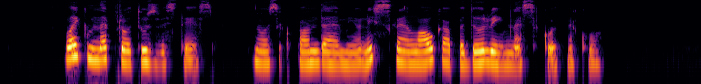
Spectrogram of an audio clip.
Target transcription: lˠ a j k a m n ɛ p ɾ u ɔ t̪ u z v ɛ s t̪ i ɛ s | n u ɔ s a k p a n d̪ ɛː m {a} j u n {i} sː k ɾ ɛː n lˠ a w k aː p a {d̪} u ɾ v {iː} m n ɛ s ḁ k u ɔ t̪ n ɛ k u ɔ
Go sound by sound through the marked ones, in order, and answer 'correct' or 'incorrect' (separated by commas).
incorrect, correct, correct, correct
